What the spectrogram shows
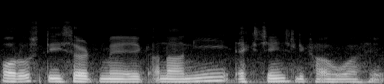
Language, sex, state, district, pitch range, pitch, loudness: Hindi, male, Arunachal Pradesh, Lower Dibang Valley, 125-140 Hz, 130 Hz, -17 LUFS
